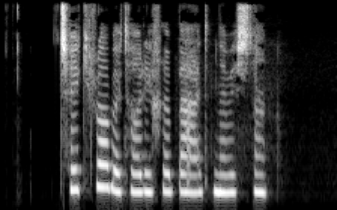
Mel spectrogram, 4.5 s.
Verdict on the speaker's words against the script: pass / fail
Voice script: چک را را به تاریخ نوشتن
fail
